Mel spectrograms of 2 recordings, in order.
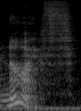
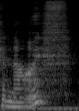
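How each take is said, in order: First: The K sound is silent before the N. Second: The K sound is pronounced before the N. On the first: The speaker calls it right. "we just say knife" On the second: The speaker calls it wrong. "We don't say knife"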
